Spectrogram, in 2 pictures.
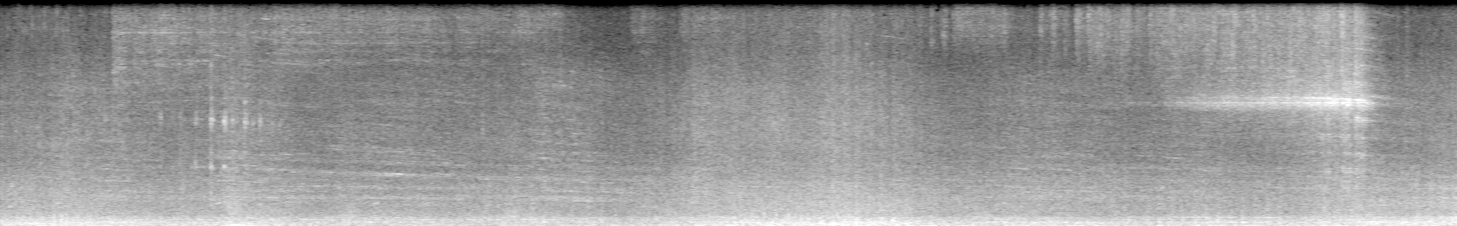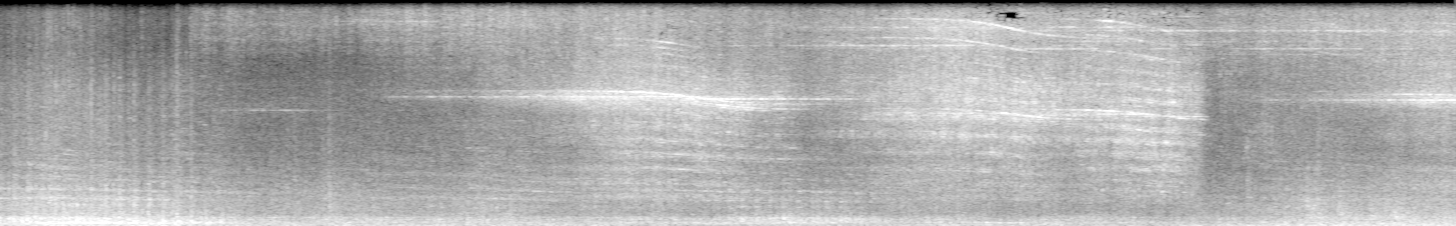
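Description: Freight train of autorack cars rolling past: a steady rumble of steel wheels on rail, with a high-pitched wheel squeal coming in a few times, about halfway through and again near the end.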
